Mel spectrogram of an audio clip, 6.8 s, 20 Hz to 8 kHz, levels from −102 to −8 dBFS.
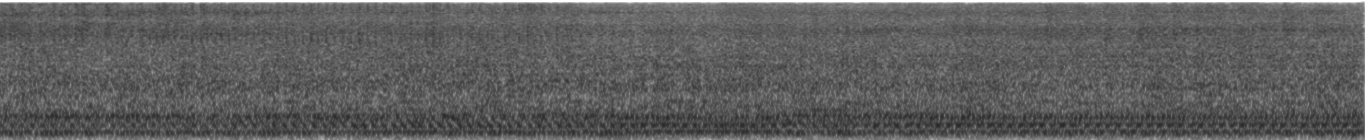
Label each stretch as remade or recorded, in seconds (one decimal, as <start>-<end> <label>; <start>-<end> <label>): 0.0-3.6 recorded; 3.6-5.4 remade; 5.4-6.8 recorded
